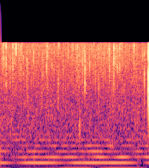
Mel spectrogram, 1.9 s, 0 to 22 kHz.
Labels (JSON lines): {"label": "biophony, midshipman", "recorder": "SoundTrap 500"}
